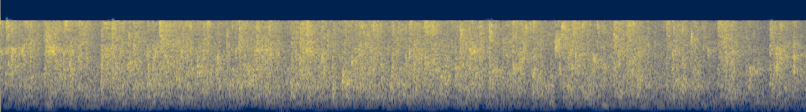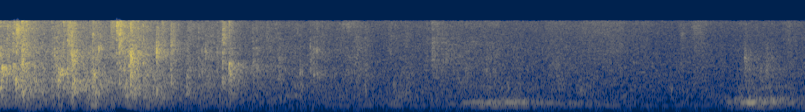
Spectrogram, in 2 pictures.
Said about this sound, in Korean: 큰 박수로 환영하여 주시기 바랍니다.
